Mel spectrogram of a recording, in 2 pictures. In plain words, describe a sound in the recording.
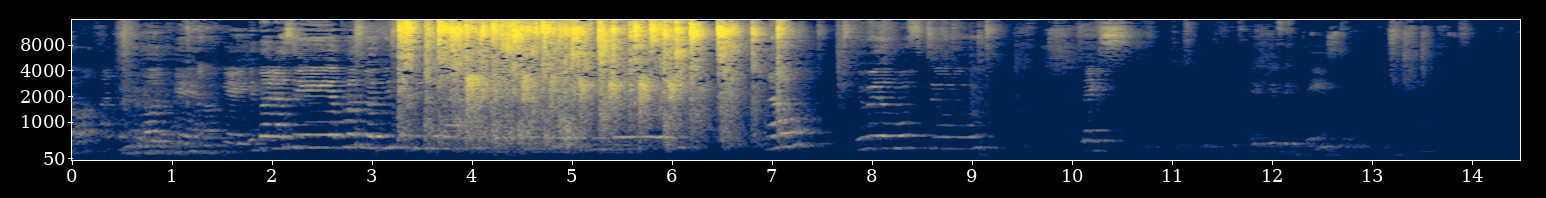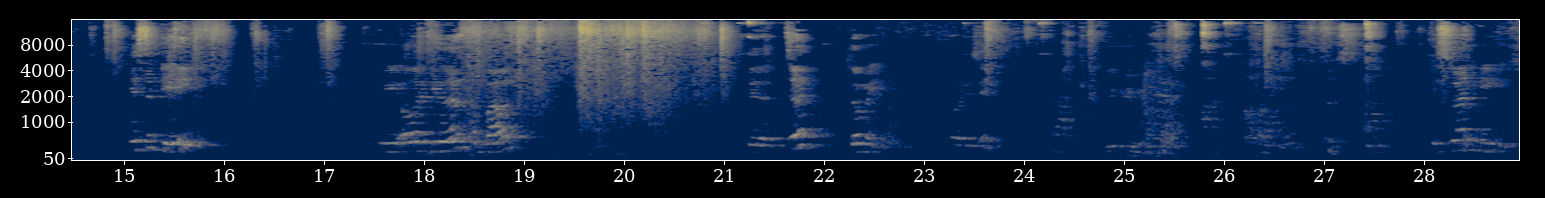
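A woman speaks with animation to a group.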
